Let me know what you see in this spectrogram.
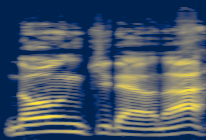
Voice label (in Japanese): スカウト男 移動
